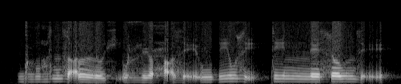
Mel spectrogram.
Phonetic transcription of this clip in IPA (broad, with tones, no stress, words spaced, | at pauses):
ɡṳ˦ðˤi̤˥znzɑ̰˦ lːu˩çḭ˨w ɮy˩ħɑ̰˨z ḛ˥w | i˦wzḭ˨tːi˦ nːe˦so˥wnzḛ˨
